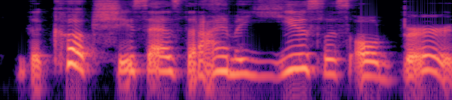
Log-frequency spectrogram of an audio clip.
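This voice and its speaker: This is a put-on character voice with a growling sound. It moves at a moderate pace. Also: female-sounding voice, high pitch for a woman. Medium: read story. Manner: loud.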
